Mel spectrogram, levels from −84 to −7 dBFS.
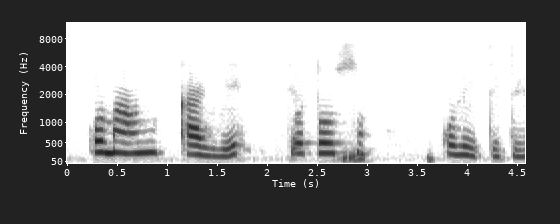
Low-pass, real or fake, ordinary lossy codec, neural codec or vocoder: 7.2 kHz; fake; Opus, 64 kbps; codec, 16 kHz, 2 kbps, X-Codec, HuBERT features, trained on general audio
